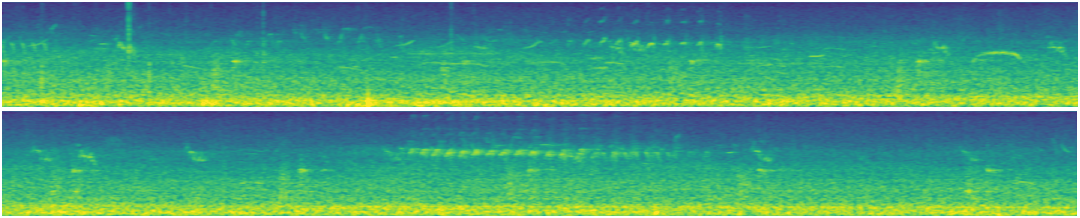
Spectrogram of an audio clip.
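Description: Tree swallow calling: scattered short, high chirps, then a quick run of twittering notes about ten seconds in. A steady low background rumble underlies it.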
